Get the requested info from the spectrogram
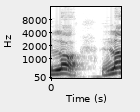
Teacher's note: जैसे आप बोल कर देखिए ल बोलेंगे तो जैसे लगता है दोनों साइड से हवा हल्का सा निकल रहा है, यानी आपके जीभ के दोनों किनारे से हवा बगल से निकल जाता है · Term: पार्श्विक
